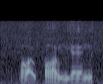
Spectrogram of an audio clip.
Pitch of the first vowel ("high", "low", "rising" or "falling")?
low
